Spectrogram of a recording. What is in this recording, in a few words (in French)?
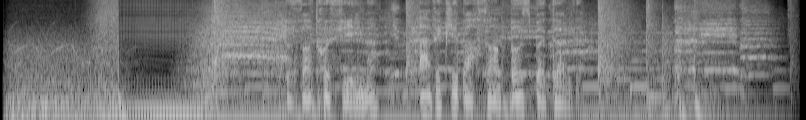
elegant, comédien voix off parrainage; BOSS BOTTLED élégant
